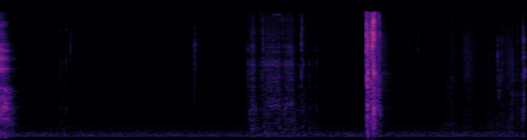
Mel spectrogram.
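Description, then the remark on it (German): A DSLR camera's mirror slap and shutter fire in a sharp click, followed seconds later by another louder snap, with softer handling rustles between them. “Ich habe richtig diesen Spiegelschlag vermisst die ganze Zeit.”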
